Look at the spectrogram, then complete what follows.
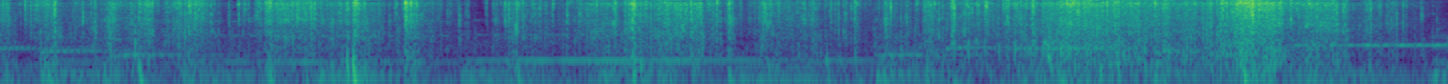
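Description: Gentle background music with steady held notes, over scattered crinkling and rustling of a burlap cat bed; about four seconds in, a louder rustle as the cat inside shifts and pushes against the fabric.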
